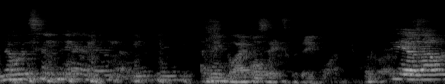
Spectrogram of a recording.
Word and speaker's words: glyphosate: didn't have as much how do you say, glyphosate in it?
